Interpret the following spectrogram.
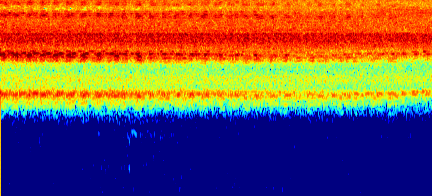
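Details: A cicada chorus in a cedar forest at summer evening, slightly louder at the start, then an even, high, ringing hum of overlapping voices that never pauses.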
